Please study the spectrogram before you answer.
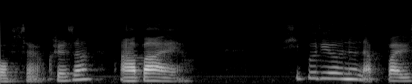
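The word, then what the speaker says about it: Abba: 아바 father 아빠 아버지. 영어에서는 자음 두 개가 이렇게 세게 발음하면 안 돼요.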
